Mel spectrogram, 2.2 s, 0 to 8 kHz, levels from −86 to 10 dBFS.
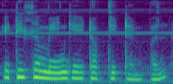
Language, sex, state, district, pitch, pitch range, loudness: English, female, Karnataka, Bangalore, 210 Hz, 205-240 Hz, -14 LUFS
